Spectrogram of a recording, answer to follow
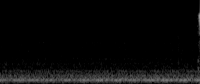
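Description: Quiet room tone through a recording microphone: faint hiss with a steady low electrical hum, and a single short click at the very end.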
